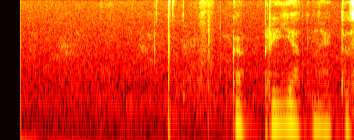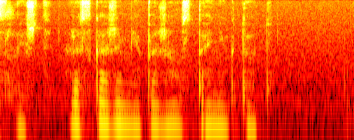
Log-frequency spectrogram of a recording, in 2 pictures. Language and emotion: Russian, neutral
